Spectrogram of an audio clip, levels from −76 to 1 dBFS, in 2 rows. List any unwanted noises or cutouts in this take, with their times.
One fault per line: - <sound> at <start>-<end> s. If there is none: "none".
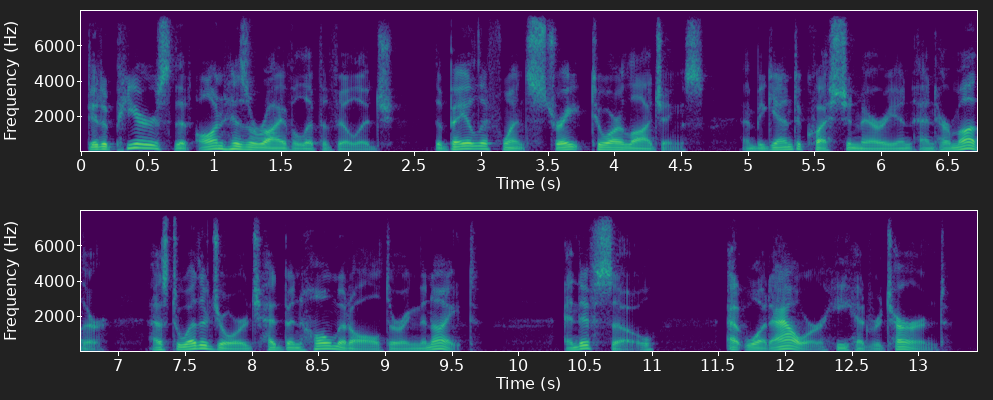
none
